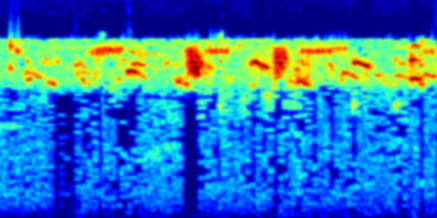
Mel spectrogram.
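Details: In a rice field, chestnut munias give bright, high tweets mixed with thin twittering, a few sharper notes standing out around the middle of this short burst.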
